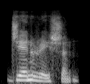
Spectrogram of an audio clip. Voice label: "generation", Indian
